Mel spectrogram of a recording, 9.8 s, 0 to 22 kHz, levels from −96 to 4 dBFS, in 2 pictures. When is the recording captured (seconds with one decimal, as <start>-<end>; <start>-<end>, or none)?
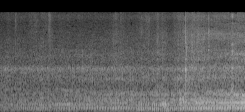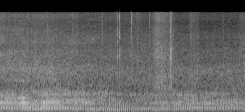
0.0-8.6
